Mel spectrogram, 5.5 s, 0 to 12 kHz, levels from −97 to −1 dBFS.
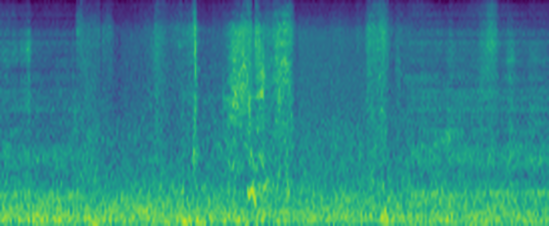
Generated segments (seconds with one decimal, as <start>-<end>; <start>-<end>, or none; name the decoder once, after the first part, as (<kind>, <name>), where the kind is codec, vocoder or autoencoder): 0.0-0.8 (codec, SNAC); 4.1-5.5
